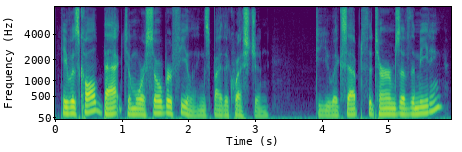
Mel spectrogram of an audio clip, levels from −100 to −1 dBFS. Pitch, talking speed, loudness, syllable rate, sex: 115 Hz, 180 wpm, -18 LUFS, 5.0 syllables/s, male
